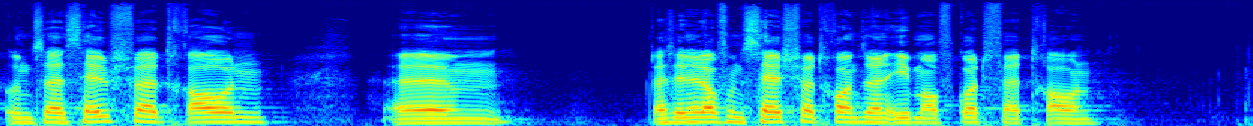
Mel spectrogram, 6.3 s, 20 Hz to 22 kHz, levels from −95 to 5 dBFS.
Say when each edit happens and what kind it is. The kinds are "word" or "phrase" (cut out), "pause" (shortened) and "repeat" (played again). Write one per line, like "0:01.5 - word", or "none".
none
